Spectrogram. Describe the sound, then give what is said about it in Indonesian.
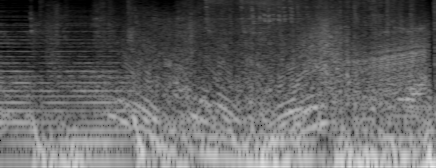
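A studio door creaks open with a long, loud groaning squeal that bends and slides in pitch for several seconds, with no voices. “Pintu studio telah terbuka.”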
